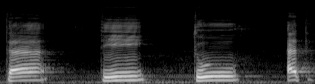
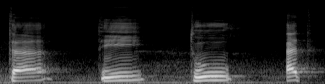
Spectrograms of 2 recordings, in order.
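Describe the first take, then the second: Both takes have the same delivery.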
